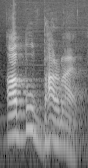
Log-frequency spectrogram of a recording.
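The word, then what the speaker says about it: आपदुद्धारणाय: आपदोद्धारणाय नहीं, आपदोद्धारणाय एक साथ मिलाकर बोलेंगे तब तो शुद्ध हुआ, नहीं तो उद्धारणाय आमतौर से दोबारा बोला जाता है, दोबारा वो लग जाता है।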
